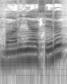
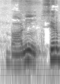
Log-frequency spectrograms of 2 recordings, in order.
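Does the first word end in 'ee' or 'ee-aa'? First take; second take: ee-aa; ee. First: The first word ends in an extra 'aa' sound. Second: The first word ends in a plain 'ee' sound. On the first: The speaker calls it right. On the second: The speaker calls it wrong.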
